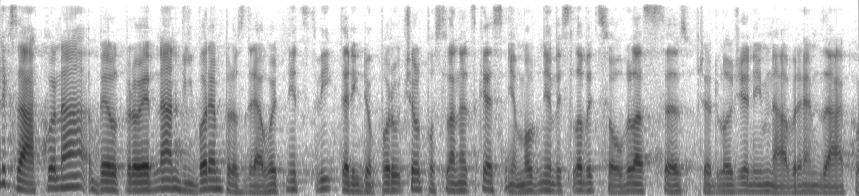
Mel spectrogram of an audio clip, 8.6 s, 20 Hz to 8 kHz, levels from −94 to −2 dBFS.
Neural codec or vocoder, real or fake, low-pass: codec, 16 kHz, 2 kbps, FunCodec, trained on LibriTTS, 25 frames a second; fake; 7.2 kHz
